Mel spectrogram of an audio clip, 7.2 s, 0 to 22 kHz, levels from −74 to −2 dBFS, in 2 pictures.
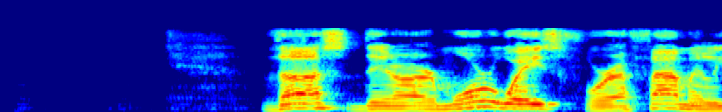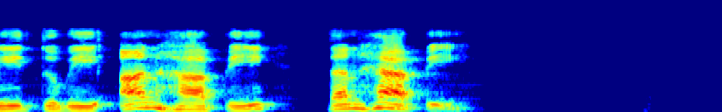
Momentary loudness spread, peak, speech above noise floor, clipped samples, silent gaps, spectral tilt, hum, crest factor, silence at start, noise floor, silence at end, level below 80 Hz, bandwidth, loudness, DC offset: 9 LU; 0 dBFS; 62 dB; under 0.1%; none; -4 dB/octave; none; 18 dB; 1.35 s; -78 dBFS; 1.35 s; -56 dBFS; 7.8 kHz; -16 LUFS; under 0.1%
